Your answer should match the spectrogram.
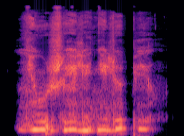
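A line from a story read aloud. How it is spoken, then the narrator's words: Lost, whispered mumble. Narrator (Russian): Шепотом потерянно пробормотала я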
